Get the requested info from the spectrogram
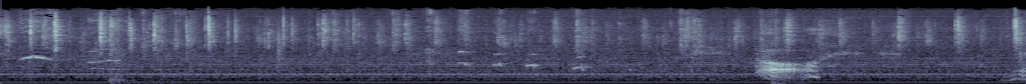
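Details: Three-week-old puppies, recently fed and just beginning to move around, stirred when their mother jumped in; one short yelping whimper breaks through near the end over a steady low hum, with faint scratchy background noise.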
